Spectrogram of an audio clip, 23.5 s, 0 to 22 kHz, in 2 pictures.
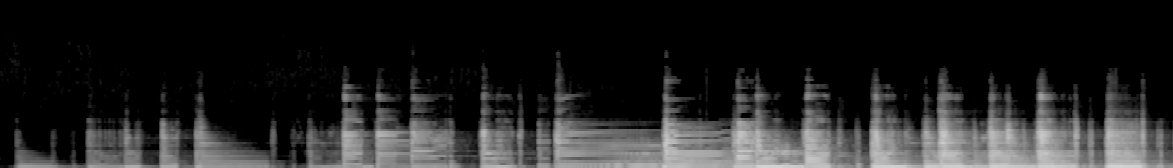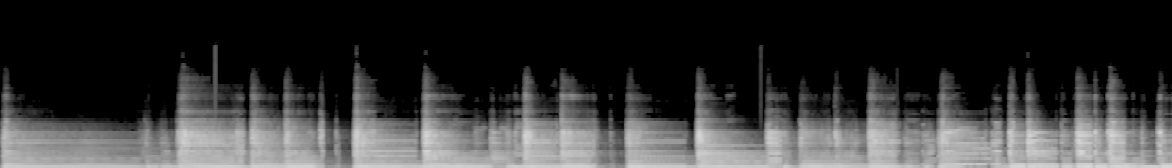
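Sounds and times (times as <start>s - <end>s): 
Stratocaster electric guitar on neck pickup with more gain: 0.0s - 23.4s.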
